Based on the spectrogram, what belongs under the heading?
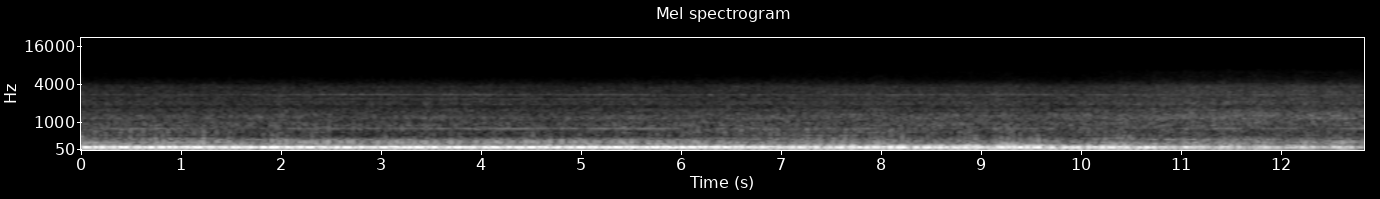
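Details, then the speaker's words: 2003–2004 Cobra with a Gen 5 Whipple supercharger at first start-up: deep, even V8 rumble with steady revs that ease off; sounds healthy, normal revving. "we've got these up and running she fired up it sounds great"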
